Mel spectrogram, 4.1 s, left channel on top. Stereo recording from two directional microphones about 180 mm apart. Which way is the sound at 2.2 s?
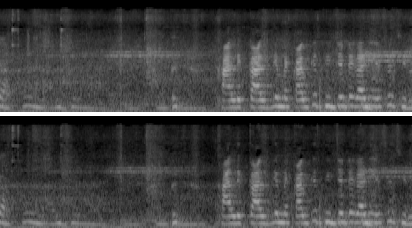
80° right.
